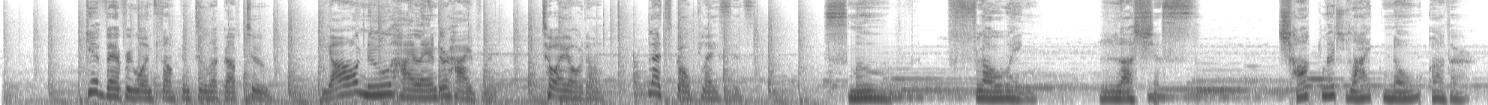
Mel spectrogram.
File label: Commercial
